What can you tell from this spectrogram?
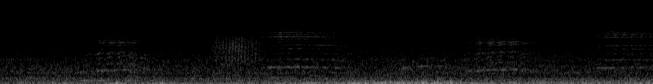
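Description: Sheep bleating several times, about four short calls over a few seconds, with a brief hiss just after two seconds in.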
